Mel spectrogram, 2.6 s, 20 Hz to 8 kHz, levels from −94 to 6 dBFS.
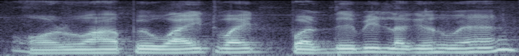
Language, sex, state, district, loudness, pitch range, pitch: Hindi, male, Bihar, Patna, -14 LUFS, 140-155 Hz, 150 Hz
